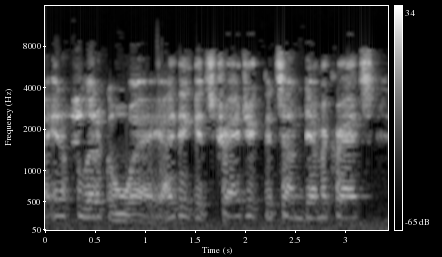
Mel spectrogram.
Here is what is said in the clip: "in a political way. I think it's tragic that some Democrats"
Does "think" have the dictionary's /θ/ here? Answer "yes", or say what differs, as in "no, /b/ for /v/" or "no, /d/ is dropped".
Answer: yes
